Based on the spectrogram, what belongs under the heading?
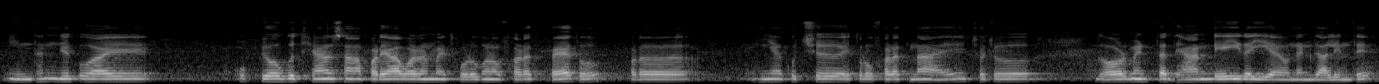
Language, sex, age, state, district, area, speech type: Sindhi, male, 45-60, Maharashtra, Mumbai Suburban, urban, spontaneous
